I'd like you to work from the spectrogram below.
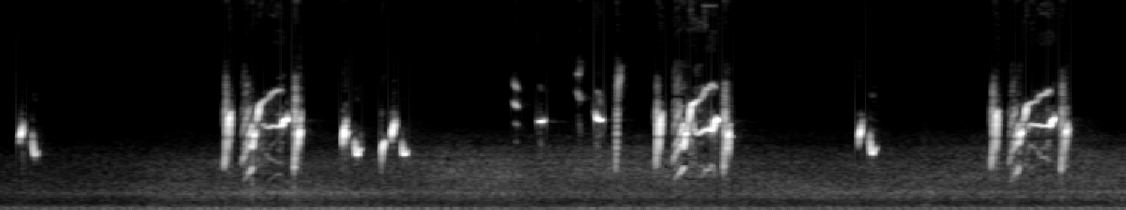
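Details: A wild European goldfinch singing bright, tinkling twitters and liquid chirps in quick bursts every second or so, high-pitched and jangly, over faint background hiss.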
